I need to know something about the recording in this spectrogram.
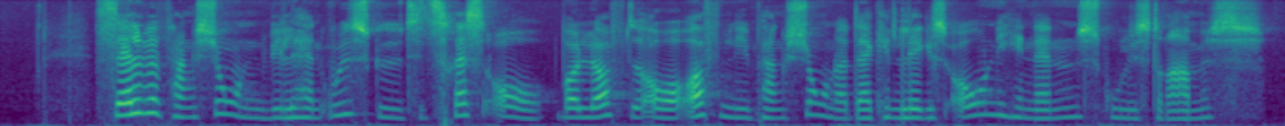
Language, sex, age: Danish, female, 23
